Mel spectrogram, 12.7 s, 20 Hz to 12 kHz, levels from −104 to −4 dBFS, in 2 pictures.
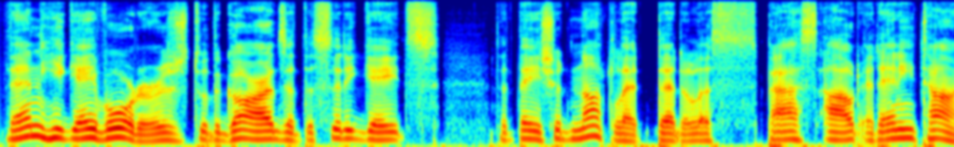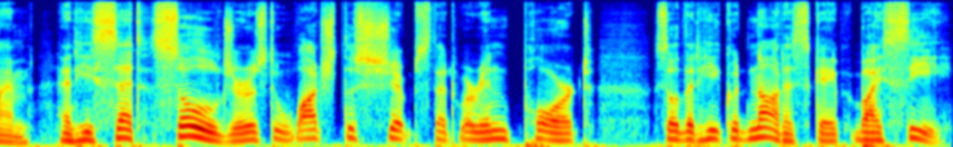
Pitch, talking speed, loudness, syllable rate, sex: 135 Hz, 200 wpm, -18 LUFS, 4.5 syllables/s, male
